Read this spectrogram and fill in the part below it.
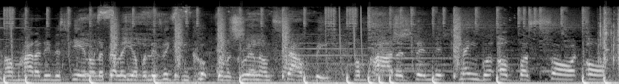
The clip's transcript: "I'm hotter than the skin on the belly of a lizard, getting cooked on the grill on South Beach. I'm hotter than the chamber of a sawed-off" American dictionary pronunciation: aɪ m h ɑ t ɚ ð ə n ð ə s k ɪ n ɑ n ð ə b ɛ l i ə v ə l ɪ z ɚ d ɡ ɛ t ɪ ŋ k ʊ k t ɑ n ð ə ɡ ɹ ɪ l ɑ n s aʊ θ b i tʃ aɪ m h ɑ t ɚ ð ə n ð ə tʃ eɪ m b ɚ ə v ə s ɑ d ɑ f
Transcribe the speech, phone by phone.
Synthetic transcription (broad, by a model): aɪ m h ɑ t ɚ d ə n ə s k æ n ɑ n ð ə b ɛ l i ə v ə l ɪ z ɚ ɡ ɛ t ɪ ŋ k ʊ k t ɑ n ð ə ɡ ɹ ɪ n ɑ n s aʊ θ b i s aɪ m h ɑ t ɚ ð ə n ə tʃ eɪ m b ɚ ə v ə s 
